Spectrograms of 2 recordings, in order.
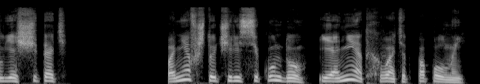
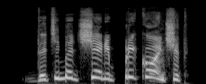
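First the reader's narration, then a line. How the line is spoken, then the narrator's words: Shriek from the dark. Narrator (Russian): взвизгнул кто-то из темноты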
